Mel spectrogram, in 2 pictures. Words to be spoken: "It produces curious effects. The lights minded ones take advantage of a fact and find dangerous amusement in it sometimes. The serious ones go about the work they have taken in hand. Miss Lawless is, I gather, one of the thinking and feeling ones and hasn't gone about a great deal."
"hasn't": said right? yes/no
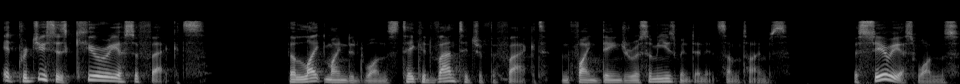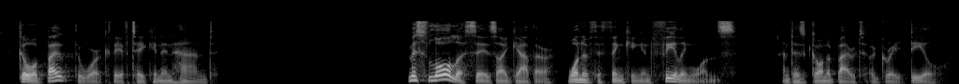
no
